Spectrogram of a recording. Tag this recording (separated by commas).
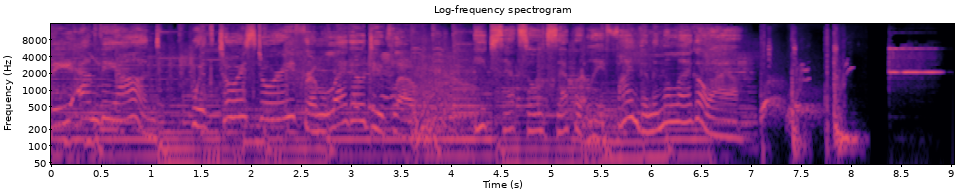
Music, Speech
